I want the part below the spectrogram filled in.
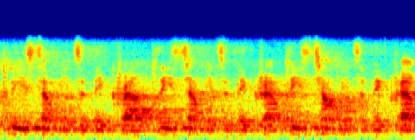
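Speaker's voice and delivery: soft, quick anxious murmur to yourself; nervous muttering. Retold or imitated. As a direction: pray under your breath it's a big crowd. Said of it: "I'm really nervous".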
